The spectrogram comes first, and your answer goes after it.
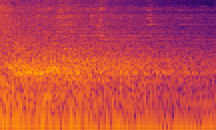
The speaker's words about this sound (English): A car brushes by you and crashes into a tree.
